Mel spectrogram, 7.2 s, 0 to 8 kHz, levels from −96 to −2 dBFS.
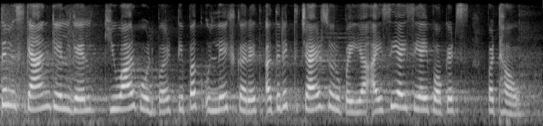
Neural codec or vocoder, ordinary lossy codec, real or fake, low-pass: none; none; real; 7.2 kHz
